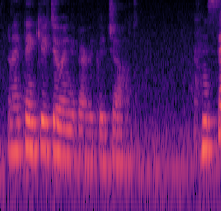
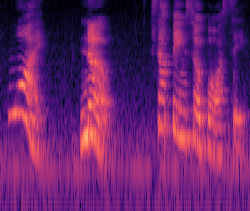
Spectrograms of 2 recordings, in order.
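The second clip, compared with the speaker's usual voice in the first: annoyed; 6 semitones higher, 9 dB louder, slower than usual. A narrator's reading. Sisters arguing.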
